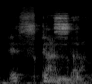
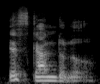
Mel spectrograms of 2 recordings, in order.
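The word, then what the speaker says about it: Escándalo: Uh Verano del Escandalo. That's how you pronounce it, Jay Lethal? I covered the first week. Escandalo. Escandalo, okay.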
